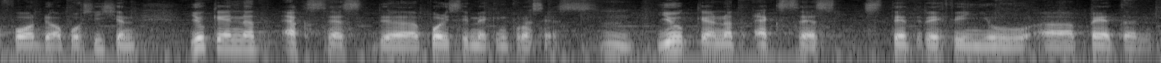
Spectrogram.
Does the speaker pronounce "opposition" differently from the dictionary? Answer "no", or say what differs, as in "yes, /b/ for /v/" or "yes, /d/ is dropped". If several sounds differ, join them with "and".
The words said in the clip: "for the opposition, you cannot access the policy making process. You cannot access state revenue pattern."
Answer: yes, /s/ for /z/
